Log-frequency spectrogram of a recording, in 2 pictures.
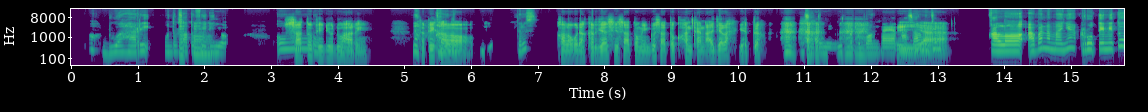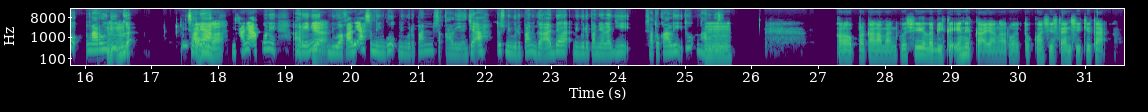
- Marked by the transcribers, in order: tapping; laughing while speaking: "gitu"; chuckle; other background noise; "pengalamanku" said as "perkalamanku"
- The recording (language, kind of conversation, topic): Indonesian, podcast, Apa yang membuat video pendek di TikTok atau Reels terasa menarik menurutmu?
- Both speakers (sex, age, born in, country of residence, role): female, 30-34, Indonesia, Indonesia, host; male, 18-19, Indonesia, Indonesia, guest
